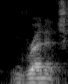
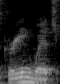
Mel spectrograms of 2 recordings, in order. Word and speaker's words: Greenwich: Same thing with Greenwich, Connecticut. Americans would normally see that as Greenwich, but we pronounce it the way that the British do.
